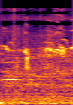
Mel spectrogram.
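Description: Gamefowl on a farm, chickens clucking faintly in the background with short, scattered calls over low ambient noise and no talk.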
